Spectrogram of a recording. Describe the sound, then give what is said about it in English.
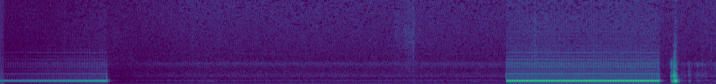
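A telephone ringback tone sounds in two steady bursts, about a second then roughly a second and a half, separated by a long quiet gap, clear with no talking, as a woman repeatedly calls a man's phone number. “A few days go by, and still, without getting to talk with him, nor get any information about him, she keeps calling till finally someone answers on the other side of the line.”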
